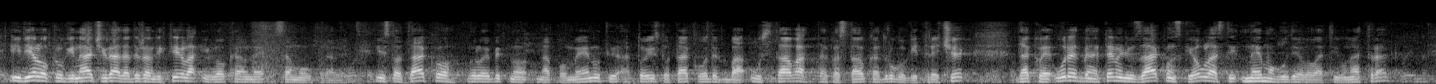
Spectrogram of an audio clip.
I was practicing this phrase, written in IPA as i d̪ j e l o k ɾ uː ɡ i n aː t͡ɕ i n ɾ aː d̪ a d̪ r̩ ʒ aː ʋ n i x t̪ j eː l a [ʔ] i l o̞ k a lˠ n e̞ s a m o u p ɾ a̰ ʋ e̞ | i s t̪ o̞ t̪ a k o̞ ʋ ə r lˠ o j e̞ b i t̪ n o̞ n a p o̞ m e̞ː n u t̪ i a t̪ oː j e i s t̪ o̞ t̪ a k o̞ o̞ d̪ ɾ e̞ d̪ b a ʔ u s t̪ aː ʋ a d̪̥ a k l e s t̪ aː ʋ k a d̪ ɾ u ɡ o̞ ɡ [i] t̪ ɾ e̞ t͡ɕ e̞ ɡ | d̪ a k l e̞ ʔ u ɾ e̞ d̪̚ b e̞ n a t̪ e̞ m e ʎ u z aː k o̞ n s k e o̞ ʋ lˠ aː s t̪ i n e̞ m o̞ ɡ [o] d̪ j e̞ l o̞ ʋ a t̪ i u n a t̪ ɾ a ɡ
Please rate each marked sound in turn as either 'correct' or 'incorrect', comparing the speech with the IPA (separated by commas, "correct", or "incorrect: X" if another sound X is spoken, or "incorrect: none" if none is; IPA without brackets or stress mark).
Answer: correct, correct, incorrect: u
